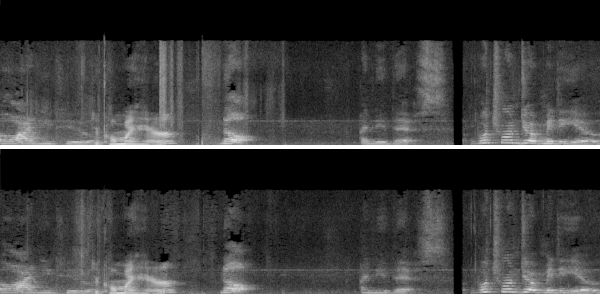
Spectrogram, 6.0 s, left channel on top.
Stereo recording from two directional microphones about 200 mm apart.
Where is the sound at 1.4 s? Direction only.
15° left (ahead or behind).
